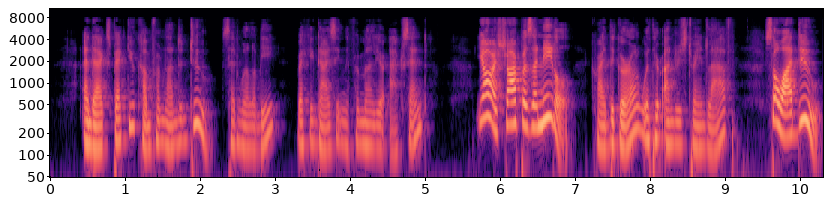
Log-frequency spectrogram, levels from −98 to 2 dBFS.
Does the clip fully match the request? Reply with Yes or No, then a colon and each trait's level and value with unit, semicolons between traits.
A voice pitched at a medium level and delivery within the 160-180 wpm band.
Yes: medium, 145 Hz; average, 175 wpm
